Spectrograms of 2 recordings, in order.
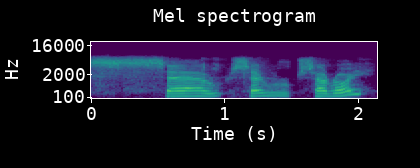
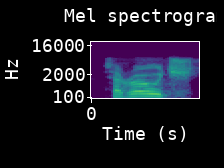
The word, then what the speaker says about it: Saroj: logs in with her parents' name, and that is Saroy? Saroj. Saroj, that's how I pronounce it.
